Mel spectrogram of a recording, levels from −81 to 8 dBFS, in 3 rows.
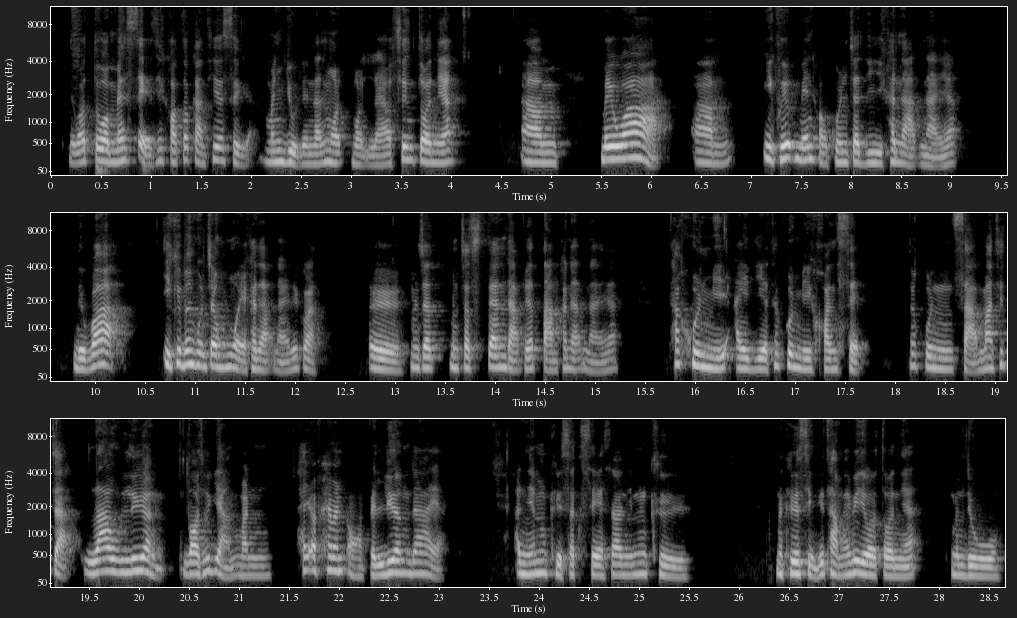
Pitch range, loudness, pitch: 155-200 Hz, -20 LUFS, 175 Hz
